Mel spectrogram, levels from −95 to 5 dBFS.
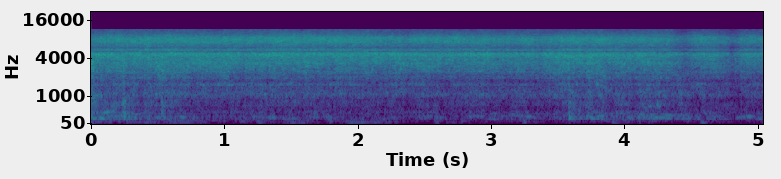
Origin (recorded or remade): remade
